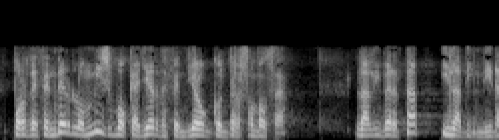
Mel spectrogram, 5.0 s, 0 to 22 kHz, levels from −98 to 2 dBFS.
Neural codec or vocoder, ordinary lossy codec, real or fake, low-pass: none; none; real; 5.4 kHz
